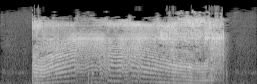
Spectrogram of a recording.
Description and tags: One of my longest & best farts ever!
aliens, beat, car, computer, explosion, fart, flatulation, flatulence, frog, frogs, gas, laser, nascar, noise, poot, race, ship, snore, space, weird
